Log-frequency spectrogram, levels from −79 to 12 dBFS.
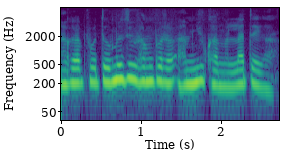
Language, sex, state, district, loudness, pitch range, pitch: Wancho, female, Arunachal Pradesh, Longding, -13 LUFS, 190-220 Hz, 205 Hz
